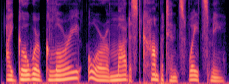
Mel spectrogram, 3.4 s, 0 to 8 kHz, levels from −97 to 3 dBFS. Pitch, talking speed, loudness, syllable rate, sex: 160 Hz, 175 wpm, -16 LUFS, 5.1 syllables/s, female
